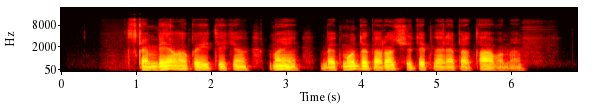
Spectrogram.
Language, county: Lithuanian, Vilnius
